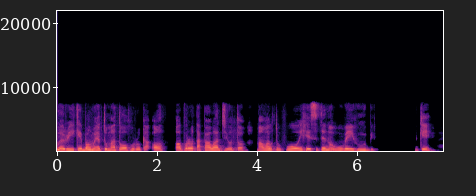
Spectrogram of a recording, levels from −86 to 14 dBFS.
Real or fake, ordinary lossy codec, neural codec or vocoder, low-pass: fake; none; codec, 16 kHz, 1 kbps, X-Codec, WavLM features, trained on Multilingual LibriSpeech; none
